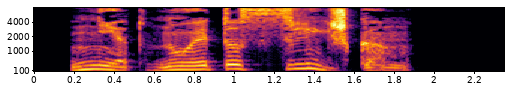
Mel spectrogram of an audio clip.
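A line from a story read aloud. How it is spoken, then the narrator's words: Angry, through teeth. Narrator (Russian): Бросил сердито сквозь зубы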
